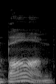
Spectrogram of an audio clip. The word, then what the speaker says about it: bomb: be a link has bomb yes but you also if you think that you pronounce the B at the end of bomb you might be kind of dumb but if you know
